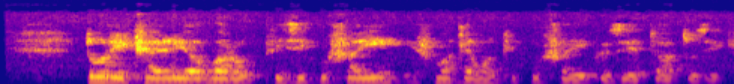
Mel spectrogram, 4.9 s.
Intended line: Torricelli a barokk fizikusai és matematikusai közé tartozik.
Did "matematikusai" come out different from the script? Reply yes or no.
no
